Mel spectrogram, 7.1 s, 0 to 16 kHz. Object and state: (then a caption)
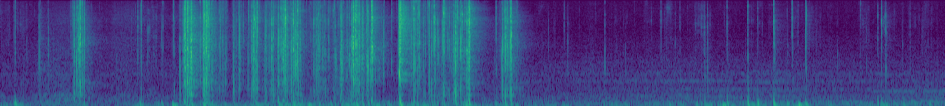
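Plastic puzzle cube being turned. Fingertips turn the layers of a small, hollow plastic 3x3 Rubik's cube, and a finger pushes one face, making sharp, bright plastic clicks. A few isolated clicks give way to a dense, rattling flurry of quick turns, which then fades into scattered, softer clicks.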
